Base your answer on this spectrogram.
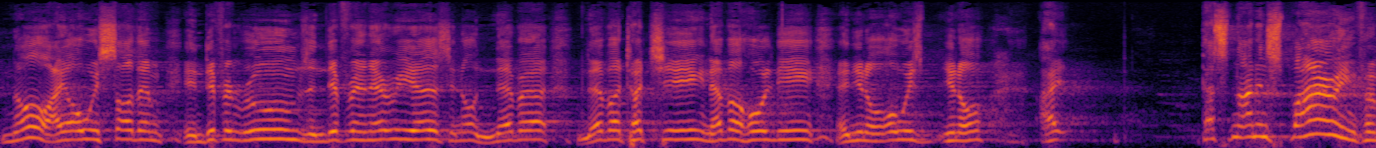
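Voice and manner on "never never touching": ordinary talk, nothing marked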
